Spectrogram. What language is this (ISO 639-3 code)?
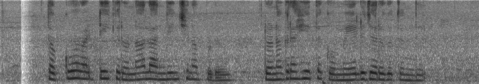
tel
